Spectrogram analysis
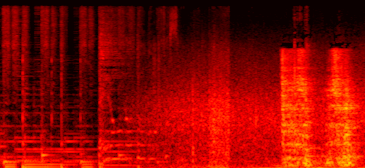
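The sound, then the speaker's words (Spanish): A short musical phrase gives way to a car engine cranking, its starter grinding and whirring in repeated strained bursts that never catch, growing harsher and louder toward the end. “Alambre, mi carro no arranca. ¿Qué te pasó, carro? Vamos, arranca. Debe ser la batería.”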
